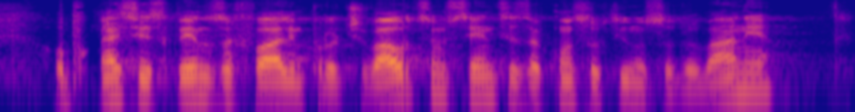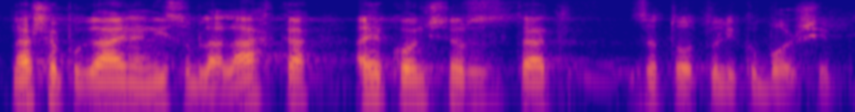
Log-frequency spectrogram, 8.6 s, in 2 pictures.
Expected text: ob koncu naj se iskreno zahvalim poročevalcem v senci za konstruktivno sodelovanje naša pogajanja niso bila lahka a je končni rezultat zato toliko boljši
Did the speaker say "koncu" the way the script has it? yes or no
no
